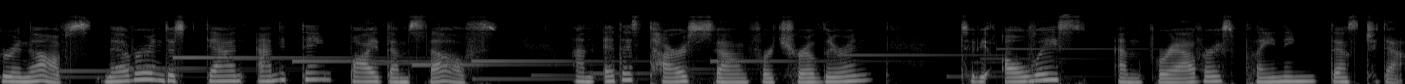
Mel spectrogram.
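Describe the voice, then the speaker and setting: Over music in the background, a woman speaks at a fairly high pitch with lively intonation. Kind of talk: ASMR bedtime book reading.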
